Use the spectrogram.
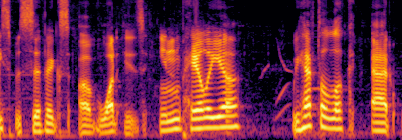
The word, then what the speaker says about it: Palia: a little bit about paleo pronounced like this paleo it's a newly announced mmo from singularity 6.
